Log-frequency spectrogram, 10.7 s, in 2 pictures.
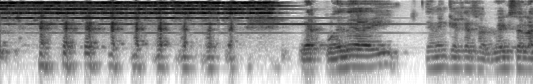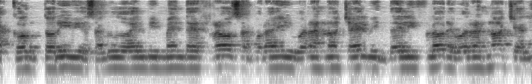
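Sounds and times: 
laughter: 0.0 - 3.6
bell ringing: 0.0 - 4.7
speech: 3.0 - 10.6.

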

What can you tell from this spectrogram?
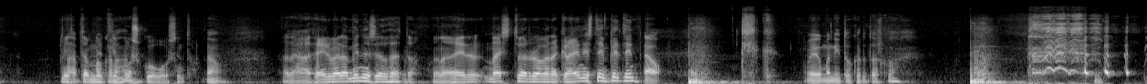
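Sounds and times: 
speech: 0.6 - 6.8, 8.1 - 9.2
rubber stamp pressing down: 6.8 - 8.0, 9.7 - 10.2
laughter: 10.3 - 11.4.

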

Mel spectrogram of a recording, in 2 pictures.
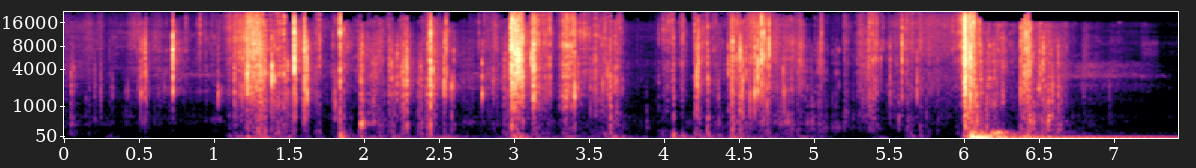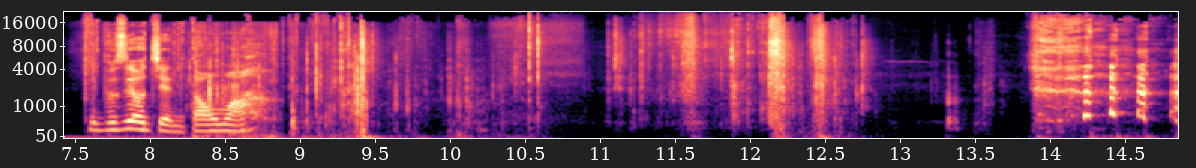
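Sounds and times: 
gift wrapping paper being torn open: 0.0 - 12.9
speech: 7.6 - 9.0
laughter: 13.9 - 14.8.

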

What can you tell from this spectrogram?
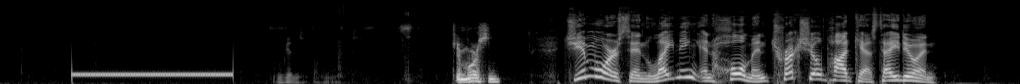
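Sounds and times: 
telephone dial tone: 0.7 - 2.4
speech: 2.8 - 9.4.

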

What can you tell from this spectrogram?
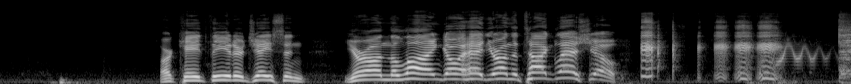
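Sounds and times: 
speech: 1.6 - 6.3
boing sound effect: 7.4 - 8.4.

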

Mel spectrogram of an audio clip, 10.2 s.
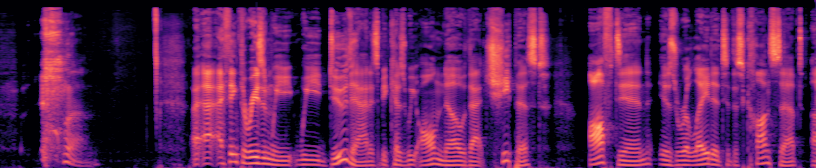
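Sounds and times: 
person coughing: 0.5 - 1.2
speech: 0.8 - 1.2, 2.4 - 10.2.

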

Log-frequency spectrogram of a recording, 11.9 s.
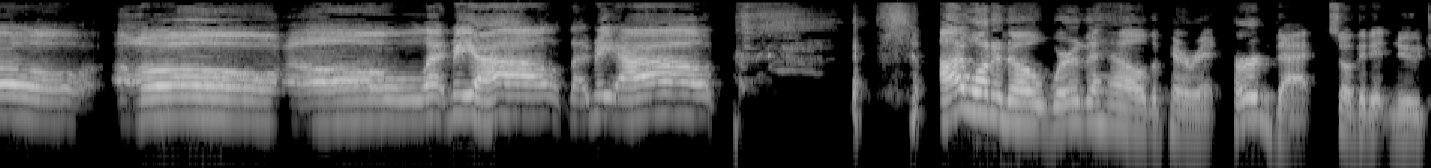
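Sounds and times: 
person imitating an injured person moaning: 0.0 - 5.9
speech: 3.7 - 6.3, 7.1 - 11.9.

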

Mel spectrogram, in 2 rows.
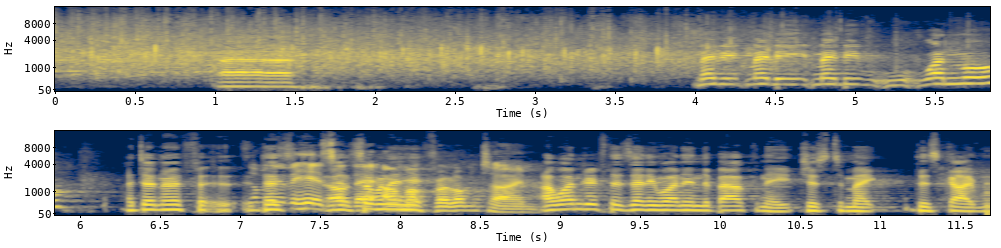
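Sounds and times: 
audience applause: 0.0 - 6.0
speech: 1.0 - 1.8, 4.0 - 11.6.

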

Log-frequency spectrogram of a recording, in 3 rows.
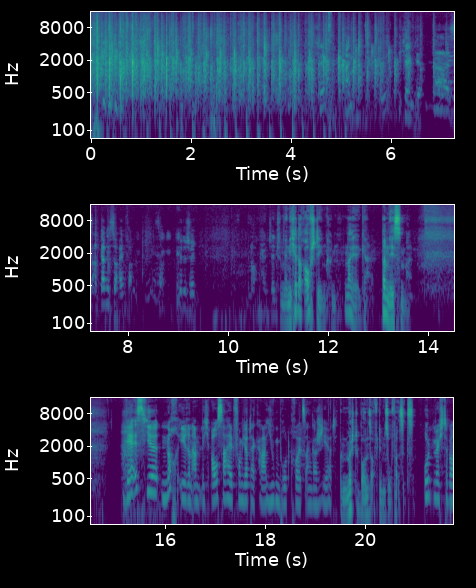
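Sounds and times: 
audience applause: 0.0 - 7.3
speech: 10.9 - 13.7, 15.2 - 21.7.

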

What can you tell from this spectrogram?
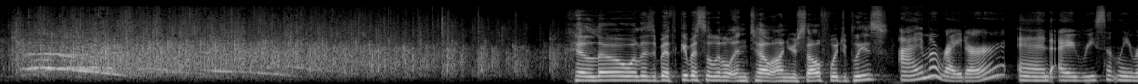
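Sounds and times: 
cheers: 0.0 - 5.4
crowd applauding welcoming a contestant: 0.0 - 6.2
speech: 5.7 - 11.3.

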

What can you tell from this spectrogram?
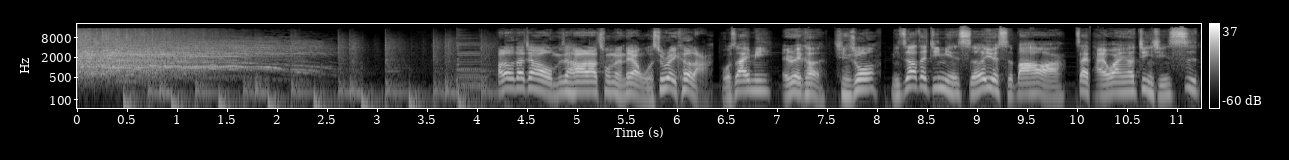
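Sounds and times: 
applause: 0.0 - 1.9
speech: 4.2 - 11.2.

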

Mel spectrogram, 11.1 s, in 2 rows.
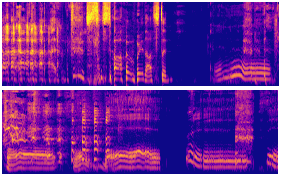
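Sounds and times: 
laughter: 0.0 - 2.1, 4.8 - 7.9
speech: 0.0 - 3.6, 4.2 - 11.0
voice imitating Wookiee growl: 4.1 - 11.0.

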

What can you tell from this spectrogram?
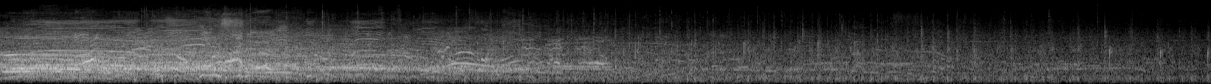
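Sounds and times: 
crowd booing: 0.0 - 6.2.

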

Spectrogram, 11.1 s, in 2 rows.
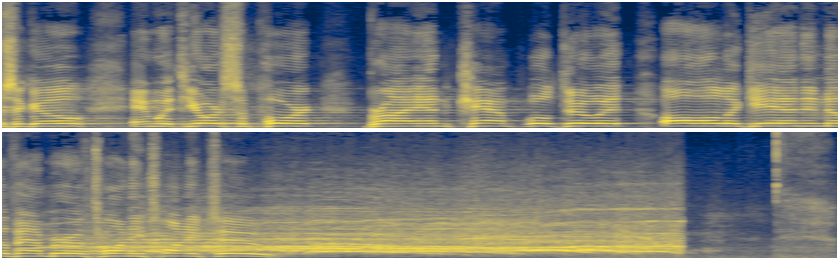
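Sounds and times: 
speech: 0.0 - 7.6
crowd cheering at political rally: 5.6 - 10.2.

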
